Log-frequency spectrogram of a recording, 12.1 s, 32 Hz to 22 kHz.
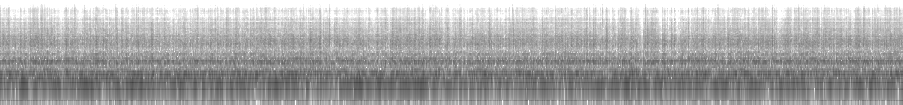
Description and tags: Gas Wall Heater
Short, direct recording of a gas powered wall heater's open flame.
Appliance, DR-100, Fire, Flame, Gas, Heater, II, Mk, Tascam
